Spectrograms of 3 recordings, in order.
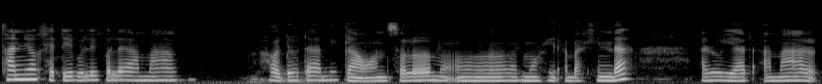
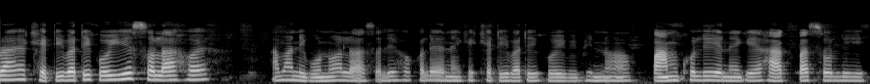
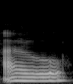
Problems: continuous background conversations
